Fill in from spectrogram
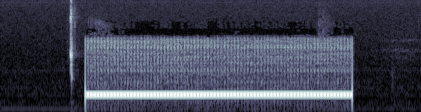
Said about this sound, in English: Phones are ringing. No one's answering.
